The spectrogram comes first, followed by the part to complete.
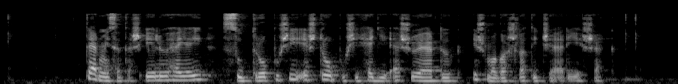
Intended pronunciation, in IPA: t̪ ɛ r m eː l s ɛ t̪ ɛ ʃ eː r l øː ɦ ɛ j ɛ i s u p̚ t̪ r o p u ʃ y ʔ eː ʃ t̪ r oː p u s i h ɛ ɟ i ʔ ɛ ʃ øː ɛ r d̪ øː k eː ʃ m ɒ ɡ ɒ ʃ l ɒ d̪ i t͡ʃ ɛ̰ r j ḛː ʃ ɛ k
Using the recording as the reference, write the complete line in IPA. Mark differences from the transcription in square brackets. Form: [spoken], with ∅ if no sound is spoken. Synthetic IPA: t̪ ɛ r m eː [∅] s ɛ t̪ ɛ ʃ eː [∅] l øː ɦ ɛ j ɛ i s u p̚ t̪ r o p u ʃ [i] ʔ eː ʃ t̪ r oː p u [ʃ] i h ɛ ɟ i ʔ ɛ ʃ øː ɛ r d̪ øː k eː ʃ m ɒ ɡ ɒ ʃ l ɒ [t̪] i t͡ʃ ɛ̰ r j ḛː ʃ ɛ k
